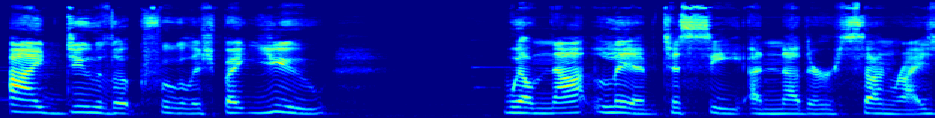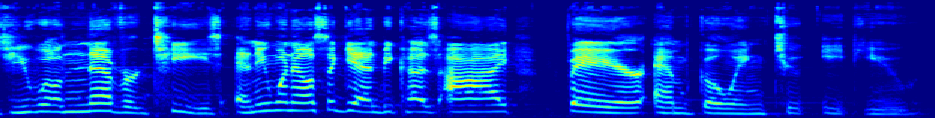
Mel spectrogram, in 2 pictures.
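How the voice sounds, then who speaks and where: A woman voicing a big grumpy male bear, speaking slowly with a growl. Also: fairly low pitch, fairly bright tone, soft background music. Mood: menacing. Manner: slow growling.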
